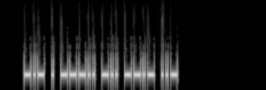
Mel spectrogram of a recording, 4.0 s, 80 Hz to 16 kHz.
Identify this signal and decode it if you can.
Morse code, heard as a keyed tone, about 34 wpm, 700 Hz. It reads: KE8DQU
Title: USA Call Signs Repeated 3x 35wpm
